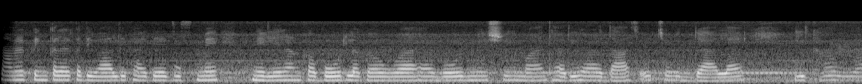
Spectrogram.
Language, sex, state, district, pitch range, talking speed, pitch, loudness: Hindi, female, Chhattisgarh, Raipur, 185-195 Hz, 165 wpm, 190 Hz, -15 LUFS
